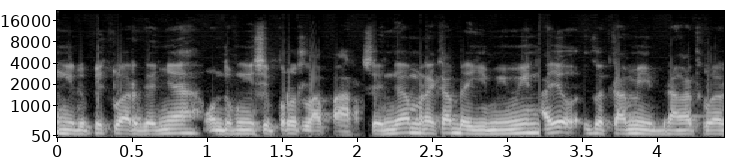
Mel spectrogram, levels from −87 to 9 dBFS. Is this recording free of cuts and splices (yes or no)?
no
